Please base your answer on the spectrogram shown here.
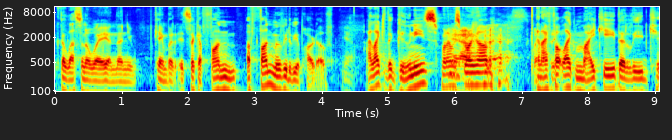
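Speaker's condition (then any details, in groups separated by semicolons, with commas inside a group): No condition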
